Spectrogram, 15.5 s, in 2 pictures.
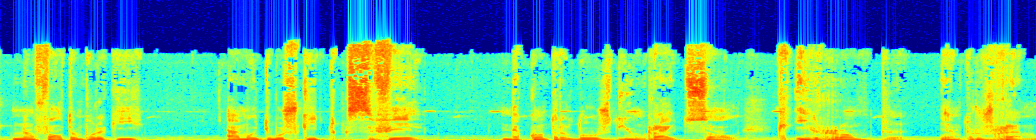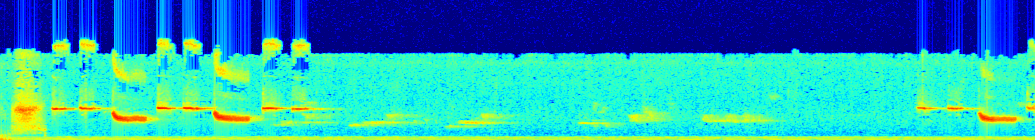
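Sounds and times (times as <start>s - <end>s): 
tit chirping among branches: 0.0s - 13.8s, 14.5s - 15.5s
speech: 0.1s - 3.2s, 3.8s - 8.2s.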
